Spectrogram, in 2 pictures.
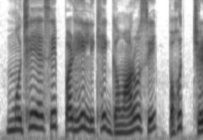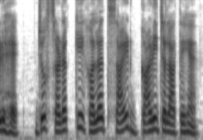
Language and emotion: Hindi, disgusted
